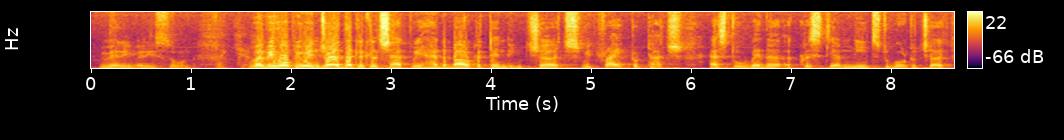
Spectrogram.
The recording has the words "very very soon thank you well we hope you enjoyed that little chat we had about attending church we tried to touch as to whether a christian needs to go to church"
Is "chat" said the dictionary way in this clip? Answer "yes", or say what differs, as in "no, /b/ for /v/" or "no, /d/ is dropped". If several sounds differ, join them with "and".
yes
